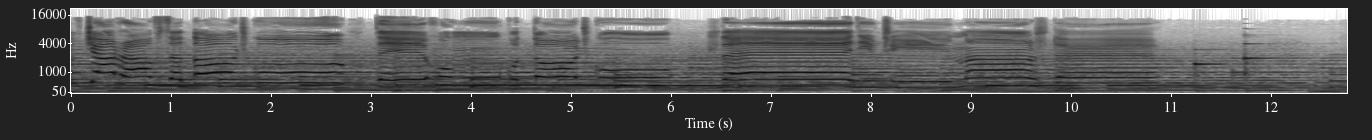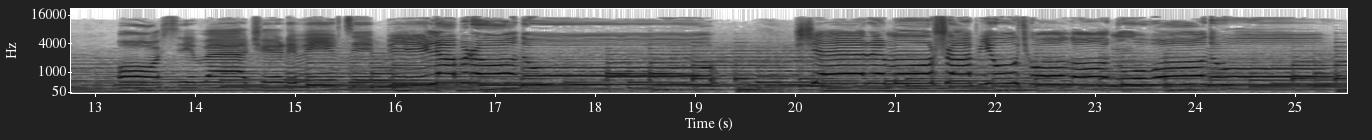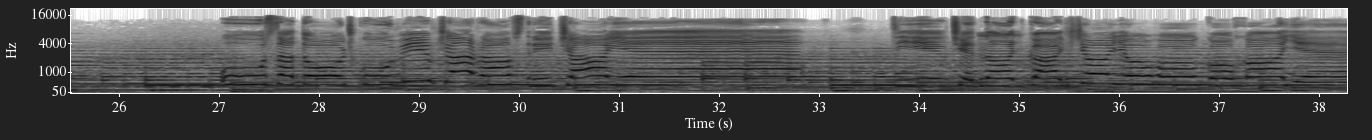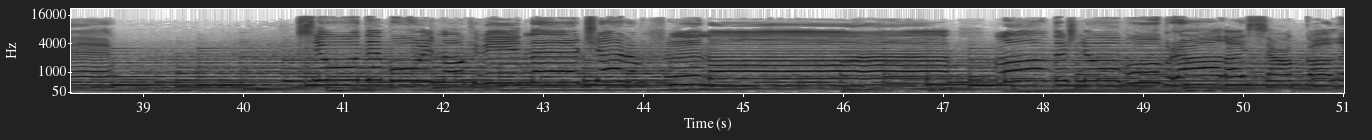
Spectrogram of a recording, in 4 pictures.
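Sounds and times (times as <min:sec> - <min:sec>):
girl singing into a microphone: 0:00.0 - 0:10.9, 0:13.2 - 0:19.2, 0:20.0 - 0:25.4, 0:27.0 - 0:33.0, 0:33.7 - 0:38.7, 0:40.6 - 0:51.0
instrumental accompaniment: 0:00.0 - 0:51.0.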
